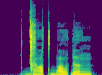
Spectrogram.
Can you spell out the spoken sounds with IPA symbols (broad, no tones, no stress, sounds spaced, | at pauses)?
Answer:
ɡ͡ǀ æ tˤ b o ɗ ə ŋ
